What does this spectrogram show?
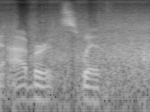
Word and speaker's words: Aberystwyth: Okay, we're here in, how would you pronounce the name? The lady said Aberystwyth. Okay, so we're here in Aberystwyth, and what did we just do?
